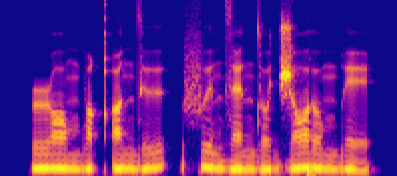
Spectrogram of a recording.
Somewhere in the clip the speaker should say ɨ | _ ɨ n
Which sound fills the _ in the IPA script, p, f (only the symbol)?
f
